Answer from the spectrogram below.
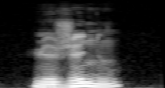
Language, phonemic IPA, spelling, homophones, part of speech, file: French, /ʒə.nu/, genou, genoux, noun, Fr-genou.ogg
- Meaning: 1. knee 2. lap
